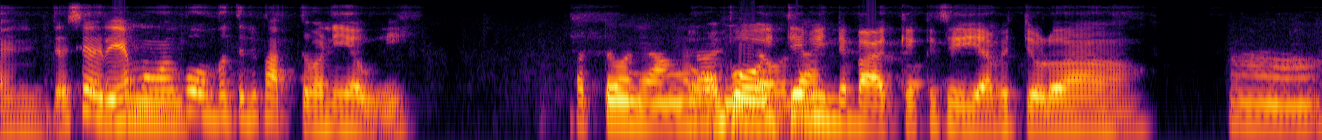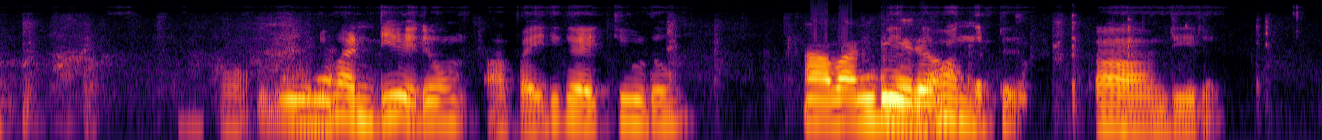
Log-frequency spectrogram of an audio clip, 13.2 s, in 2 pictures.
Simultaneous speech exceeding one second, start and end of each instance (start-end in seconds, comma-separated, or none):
none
